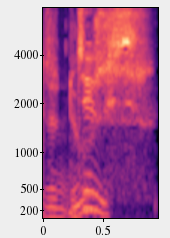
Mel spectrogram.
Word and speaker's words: The Deuce: The Deuce.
